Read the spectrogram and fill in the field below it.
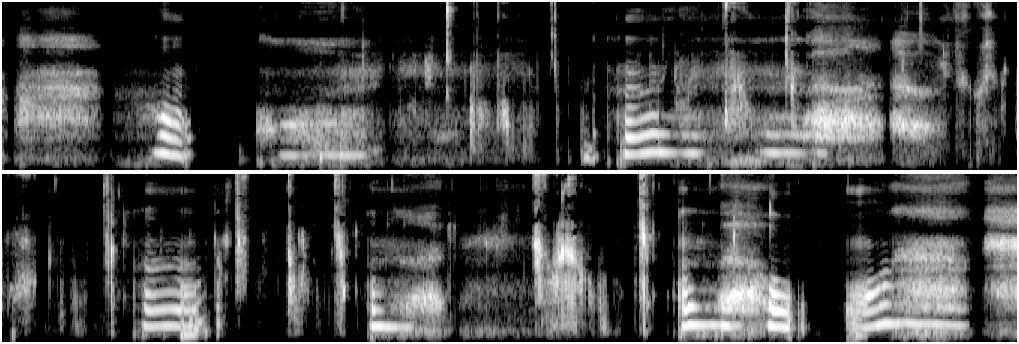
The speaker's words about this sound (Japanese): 最初は、キス。いっぱい、ベロぐちゃぐちゃさせよう。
